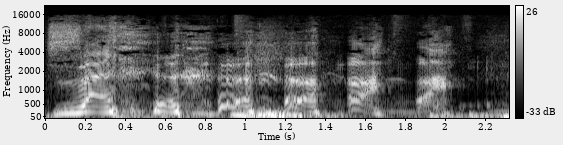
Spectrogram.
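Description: A loud fit of coughing mixed with laughter, several voiced bursts in quick uneven succession, with no clear words spoken.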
